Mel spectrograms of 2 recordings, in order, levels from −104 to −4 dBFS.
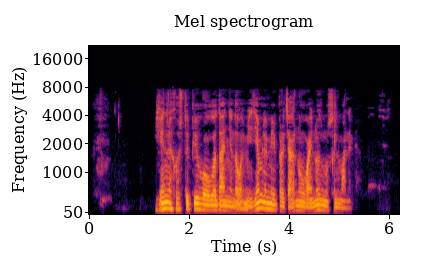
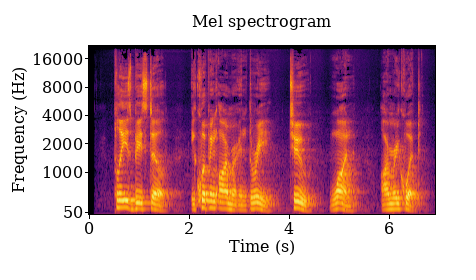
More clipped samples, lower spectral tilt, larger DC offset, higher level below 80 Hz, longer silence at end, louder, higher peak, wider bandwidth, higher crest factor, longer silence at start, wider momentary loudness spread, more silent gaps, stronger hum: neither; first, -6.5 dB/octave vs -4 dB/octave; neither; about the same, -62 dBFS vs -66 dBFS; first, 1 s vs 0.25 s; second, -26 LUFS vs -16 LUFS; second, -8 dBFS vs 0 dBFS; second, 7.8 kHz vs over 20 kHz; about the same, 18 dB vs 16 dB; first, 1.35 s vs 0.5 s; second, 8 LU vs 14 LU; neither; neither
